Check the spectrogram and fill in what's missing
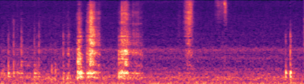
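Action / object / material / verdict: scrape / small hollow plastic storage box / plastic / none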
